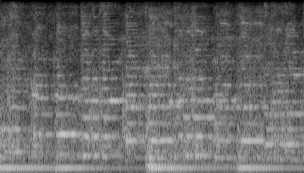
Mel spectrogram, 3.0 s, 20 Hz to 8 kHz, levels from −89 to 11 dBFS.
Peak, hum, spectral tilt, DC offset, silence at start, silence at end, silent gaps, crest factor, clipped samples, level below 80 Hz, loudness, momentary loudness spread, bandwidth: -4 dBFS; none; -6 dB/octave; under 0.1%; 0 s; 0 s; none; 16 dB; under 0.1%; -42 dBFS; -19 LUFS; 4 LU; 8 kHz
